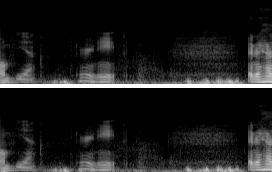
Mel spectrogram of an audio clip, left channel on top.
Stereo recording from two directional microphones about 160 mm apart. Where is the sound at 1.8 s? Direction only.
30° left (ahead or behind).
